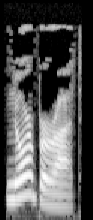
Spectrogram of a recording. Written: norberaht

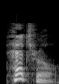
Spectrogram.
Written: petrol

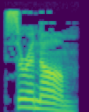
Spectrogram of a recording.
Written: Surinam

